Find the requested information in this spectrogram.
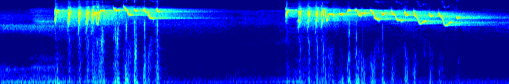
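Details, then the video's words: Kolibri muncang sunbird in lively song for masteran: two bright, very high twittering phrases with zigzagging notes that descend gradually, a clear pause between them. "Kolibri Muncang Gacor Dor untuk Masteran dan Pikat Ampuh"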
